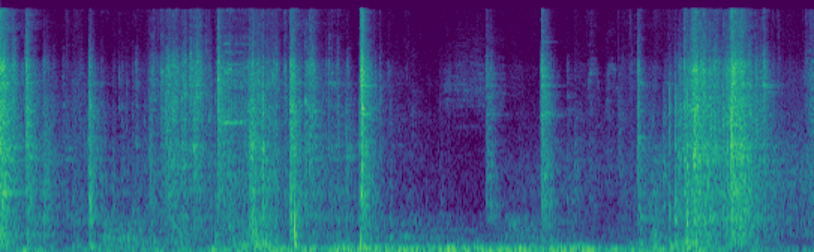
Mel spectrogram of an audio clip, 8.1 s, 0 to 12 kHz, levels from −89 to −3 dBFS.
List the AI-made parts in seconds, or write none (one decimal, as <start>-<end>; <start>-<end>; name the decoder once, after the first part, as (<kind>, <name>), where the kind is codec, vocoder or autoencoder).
none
